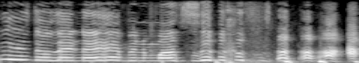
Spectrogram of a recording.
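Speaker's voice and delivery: slow, tearful, crying voice. Retelling her sister-in-law's reaction to hearing about her, imitating someone crying. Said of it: "She said I started crying like".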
